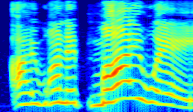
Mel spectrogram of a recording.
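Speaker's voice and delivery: a hint of a whiny demanding kid; mock spoiled child wanting ice cream. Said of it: "It comes from".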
